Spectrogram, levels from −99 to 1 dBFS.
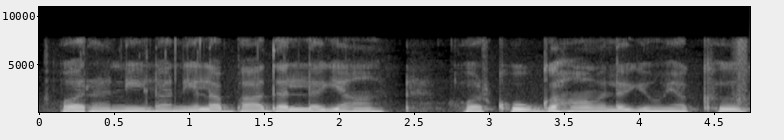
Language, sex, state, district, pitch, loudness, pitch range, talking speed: Garhwali, female, Uttarakhand, Uttarkashi, 220 Hz, -30 LUFS, 215-225 Hz, 115 wpm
